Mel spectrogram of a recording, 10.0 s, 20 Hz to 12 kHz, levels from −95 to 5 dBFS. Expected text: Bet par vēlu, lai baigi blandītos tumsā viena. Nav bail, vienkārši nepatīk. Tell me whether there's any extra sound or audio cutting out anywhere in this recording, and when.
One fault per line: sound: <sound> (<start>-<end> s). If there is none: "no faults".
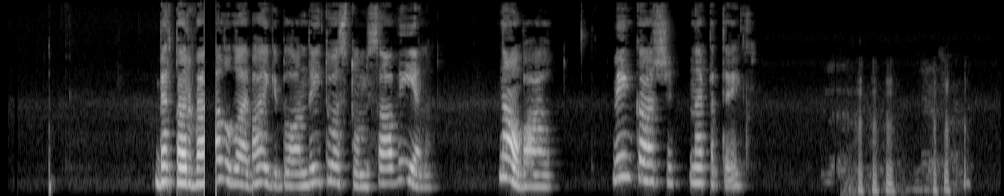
sound: dropout (2.0-2.2 s)
sound: laugh (8.2-9.8 s)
